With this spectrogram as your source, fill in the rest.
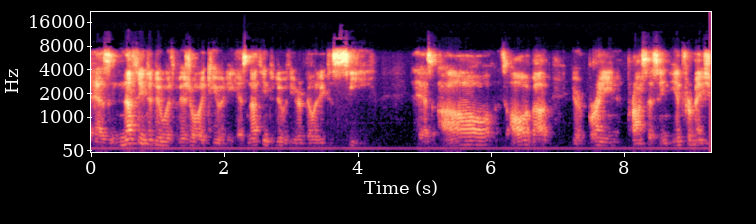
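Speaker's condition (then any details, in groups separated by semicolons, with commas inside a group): No condition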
